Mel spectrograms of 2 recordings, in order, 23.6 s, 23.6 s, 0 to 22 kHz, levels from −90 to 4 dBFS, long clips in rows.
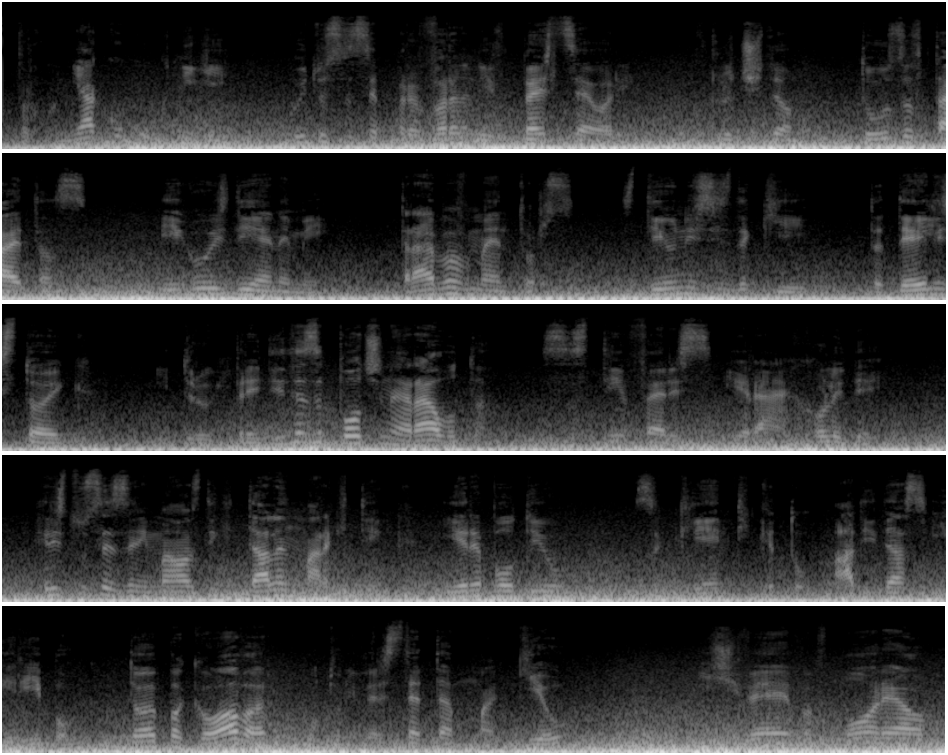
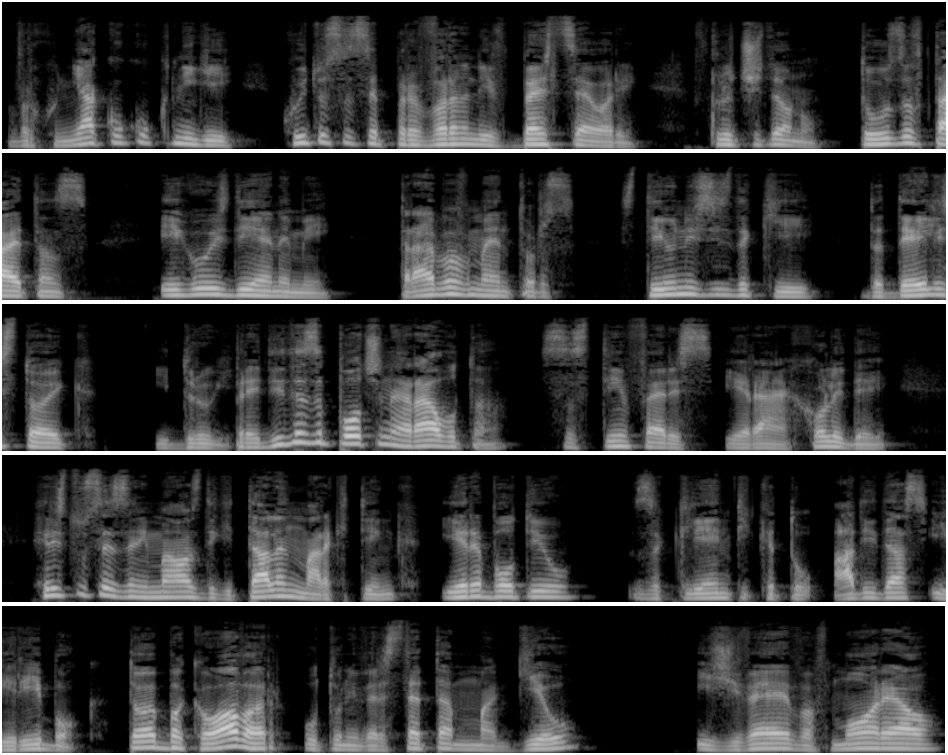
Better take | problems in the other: second | low rumble; loud; throughout; 4 dB below the speech

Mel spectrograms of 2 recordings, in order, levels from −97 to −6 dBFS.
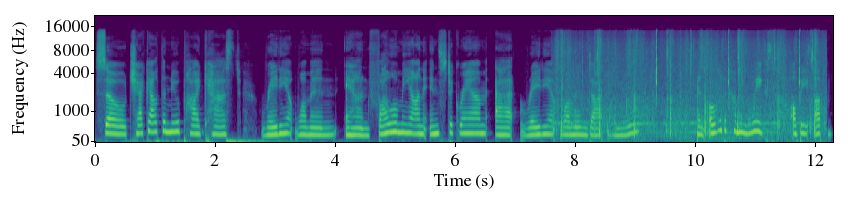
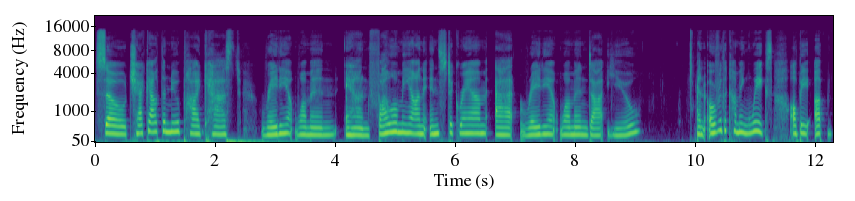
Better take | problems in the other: second | footsteps; noticeable; from 7.5 s on; peak 3 dB below the speech

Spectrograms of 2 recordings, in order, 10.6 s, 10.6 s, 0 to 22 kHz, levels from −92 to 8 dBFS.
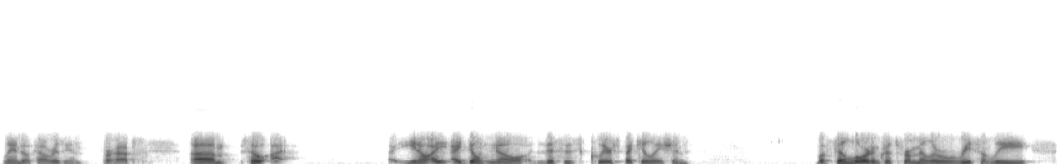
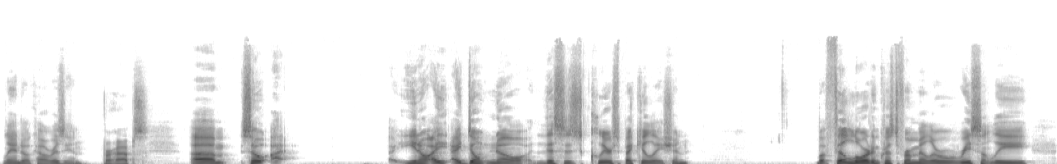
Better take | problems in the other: second | phone-call audio

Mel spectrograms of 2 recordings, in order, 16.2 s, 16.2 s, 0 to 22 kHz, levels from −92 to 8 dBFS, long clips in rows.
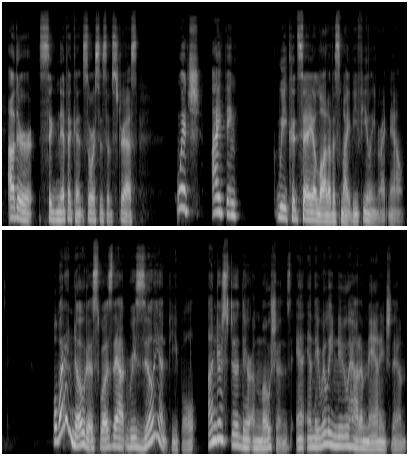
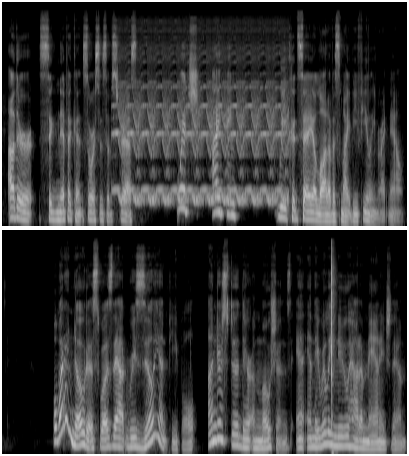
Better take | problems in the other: first | siren; noticeable; from 2 to 5.5 s; peak 4 dB below the speech // keyboard typing; very faint; at 15 s; peak 3 dB above the speech

